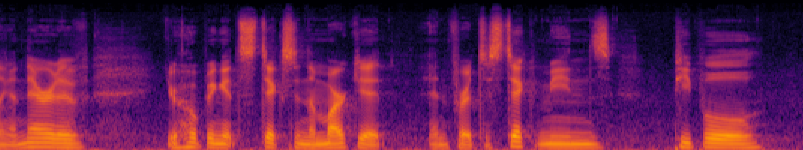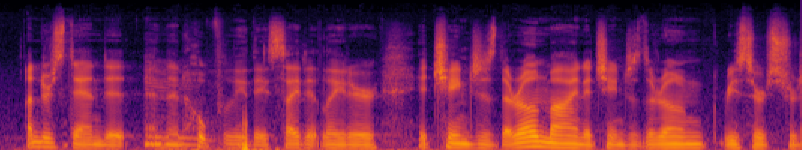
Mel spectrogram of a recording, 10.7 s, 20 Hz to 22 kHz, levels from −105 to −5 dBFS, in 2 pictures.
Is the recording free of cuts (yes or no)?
yes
